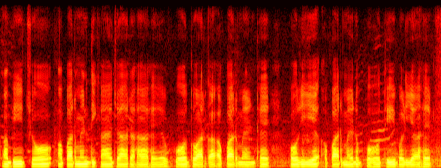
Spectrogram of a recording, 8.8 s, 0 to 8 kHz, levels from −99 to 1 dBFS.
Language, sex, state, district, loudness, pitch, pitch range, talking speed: Hindi, male, Maharashtra, Chandrapur, -18 LUFS, 95 Hz, 95-100 Hz, 120 wpm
